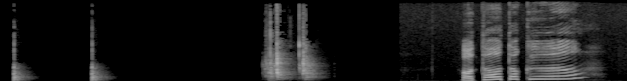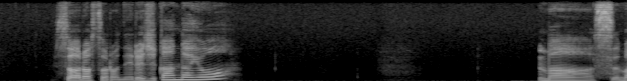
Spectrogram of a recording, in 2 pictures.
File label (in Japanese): オノマトペ 姉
